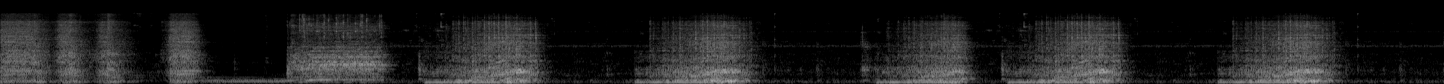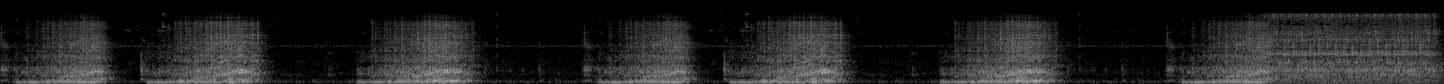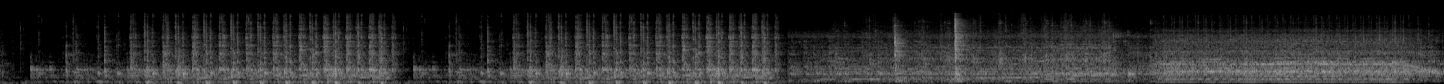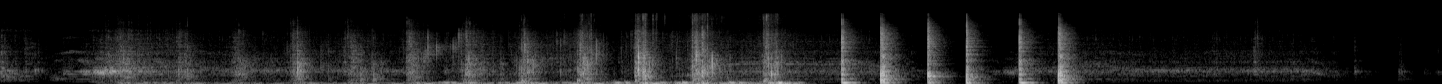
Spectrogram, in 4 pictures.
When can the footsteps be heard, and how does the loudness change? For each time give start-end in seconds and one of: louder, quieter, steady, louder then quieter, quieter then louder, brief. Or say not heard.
44.3-54.1 louder.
